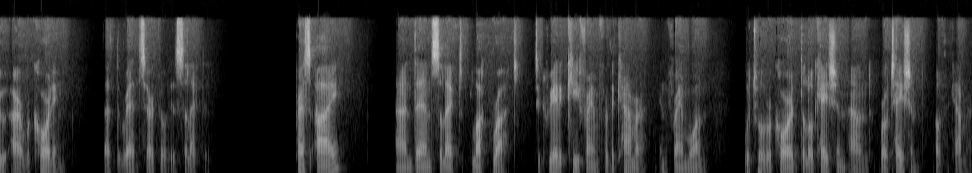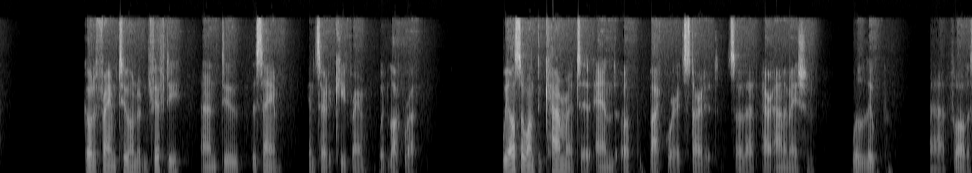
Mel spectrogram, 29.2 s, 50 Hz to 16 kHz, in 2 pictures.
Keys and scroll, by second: 5.8 typing, 27.1 typing.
